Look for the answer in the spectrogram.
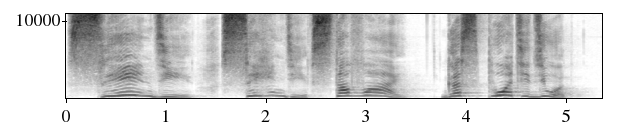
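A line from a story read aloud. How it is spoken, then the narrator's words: Very loud excited shout. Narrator (Russian): Под впечатлением от увиденного бабушка очень громко закричала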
